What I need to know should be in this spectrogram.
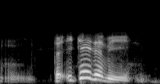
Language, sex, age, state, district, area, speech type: Assamese, male, 45-60, Assam, Darrang, rural, conversation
